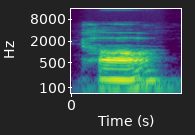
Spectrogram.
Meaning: The twenty-fourth character in the Odia abugida
- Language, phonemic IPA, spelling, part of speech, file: Odia, /ʈʰɔ/, ଠ, character, Or-ଠ.oga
